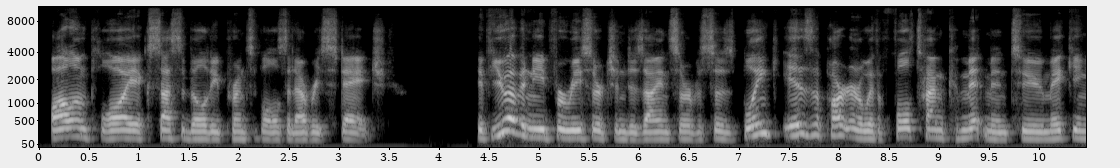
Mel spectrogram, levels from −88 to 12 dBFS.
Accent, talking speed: American, 155 wpm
